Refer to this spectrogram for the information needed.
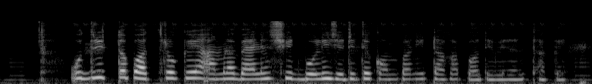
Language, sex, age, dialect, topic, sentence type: Bengali, female, 18-24, Northern/Varendri, banking, statement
